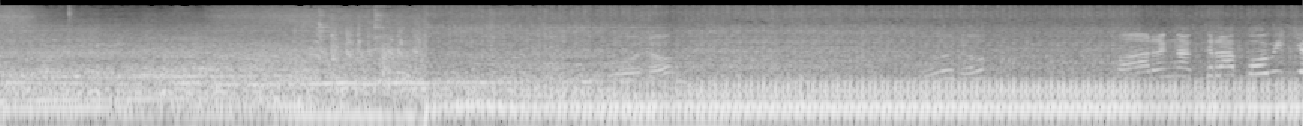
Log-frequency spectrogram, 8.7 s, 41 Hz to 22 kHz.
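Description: A Ducati Multistrada V4 Rally fitted with an Orion exhaust idles with a deep, loud rumble, then revs and pulls away. Its engine note fills the clip while people talk over it close by.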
